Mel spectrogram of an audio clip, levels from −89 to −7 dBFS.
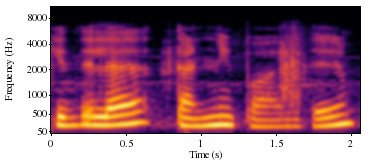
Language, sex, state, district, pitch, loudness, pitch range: Tamil, female, Tamil Nadu, Kanyakumari, 220 Hz, -15 LUFS, 195-235 Hz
